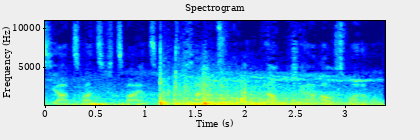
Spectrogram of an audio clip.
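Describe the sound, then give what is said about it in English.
New Year's Eve fireworks set off by revelers in Berlin crackle and pop continuously in the background, with a sharp louder bang near the middle, while a woman speaks over the noise, recording a video address without a microphone. “She didn't mic herself, and she filmed the address as New Year's Eve revelers in Berlin were setting off fireworks behind her.”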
